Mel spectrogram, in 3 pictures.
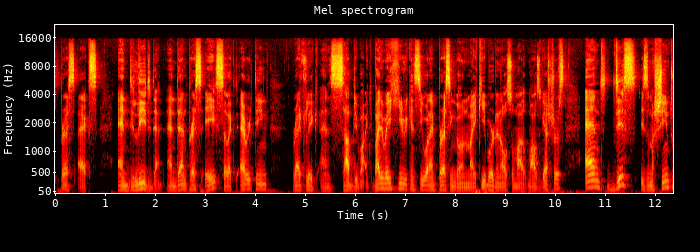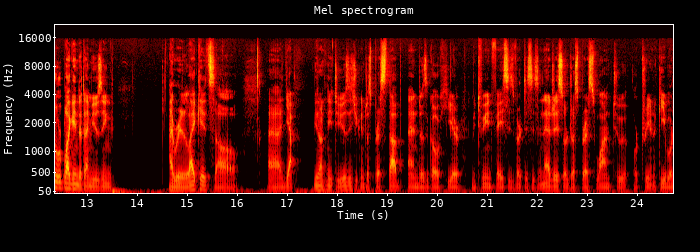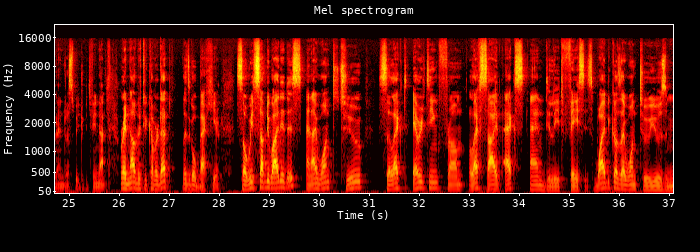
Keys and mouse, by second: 0.0 x, 1.4 click, 2.8 a, 4.2 w, 10.9 Tab, 18.7 Tab, 21.3 click, 22.9 1, 23.3 2, 23.6 3, 25.7 Escape, 26.2 Tab, 27.2 Tab, 27.9 click, 29.0 middle click, 30.3 middle click, 30.8 middle click, 31.6 click, 33.3 x, 34.7 middle click, 36.7 click.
